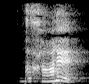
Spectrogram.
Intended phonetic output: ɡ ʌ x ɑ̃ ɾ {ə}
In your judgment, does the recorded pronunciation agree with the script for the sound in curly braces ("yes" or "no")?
no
